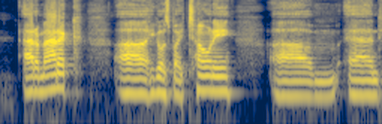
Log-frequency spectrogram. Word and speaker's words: Atamanuik: It's very difficult to pronounce his last name, but I want to say Atamanuik.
